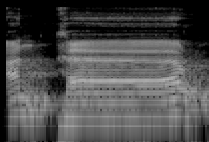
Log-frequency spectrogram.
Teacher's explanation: itu Min tahtihal Anhar di sini ada nun sukun bertemu ha nun sukun bertemu ha ini kita membacanya dengan jelas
